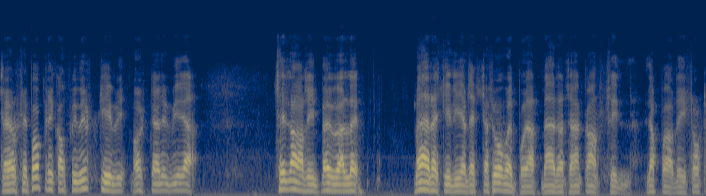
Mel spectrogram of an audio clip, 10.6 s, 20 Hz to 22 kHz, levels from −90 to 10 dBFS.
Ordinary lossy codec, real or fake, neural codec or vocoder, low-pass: none; fake; codec, 44.1 kHz, 7.8 kbps, Pupu-Codec; 19.8 kHz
